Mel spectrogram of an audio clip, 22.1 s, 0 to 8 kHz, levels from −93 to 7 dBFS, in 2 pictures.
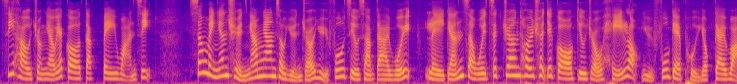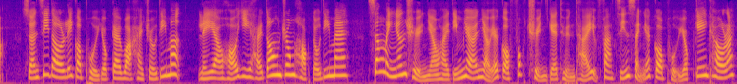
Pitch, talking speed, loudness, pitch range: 230 Hz, 260 characters per minute, -14 LUFS, 185-290 Hz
